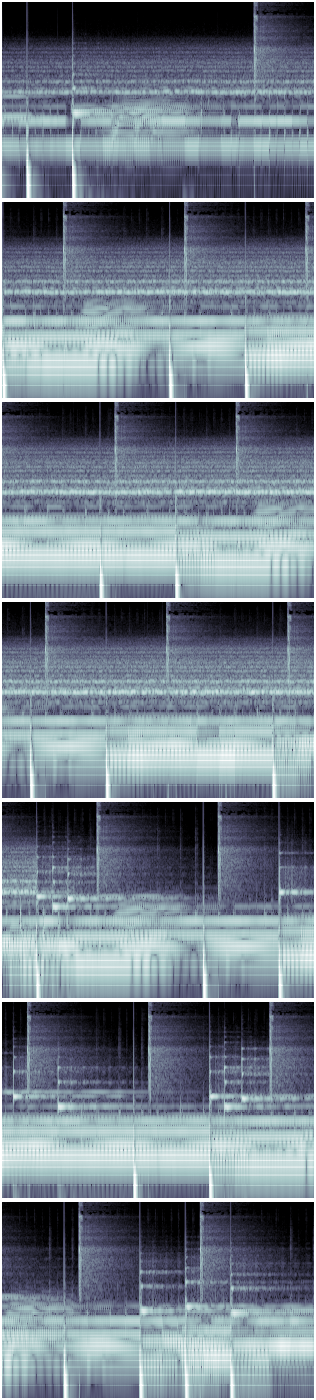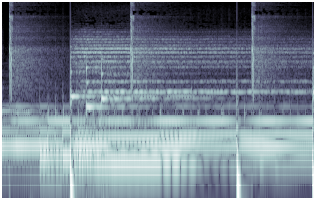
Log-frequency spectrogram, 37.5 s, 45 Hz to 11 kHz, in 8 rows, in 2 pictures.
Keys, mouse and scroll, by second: 2.3 ctrl+r, 5.3 click, 5.5-8.8 middle drag, 8.8 Tab, 12.0 middle click, 12.8 Tab, 13.5 ctrl+z, 13.7 ctrl+z, 14.0 ctrl+z, 14.4 ctrl+z, 15.4 Tab, 18.7 m, 20.2-21.6 middle drag, 21.6-23.3 drag, 23.3-26.9 middle drag, 30.7-35.3 middle drag, 35.3-37.0 right drag, 36.8 m.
